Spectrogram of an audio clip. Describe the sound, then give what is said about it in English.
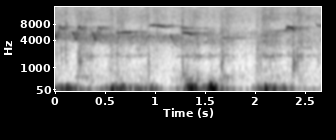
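Steady footsteps of a person jogging at an easy, chatty trotting pace, thudding in a regular rhythm, about two strides per second, soft, with faint outdoor ambience and some high chirps in the background. “You hear my footsteps, nice little footsteps as I'm trotting along.”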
